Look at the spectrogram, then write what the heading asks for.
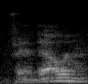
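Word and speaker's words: Phandalin: thumbs and what up it was called fan fan Dowlen which is spelled PHA and da li n it's an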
